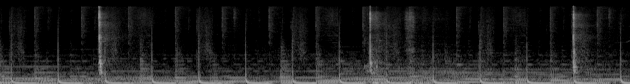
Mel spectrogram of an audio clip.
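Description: Background music, with the sharp clicks of a small 12 V DC solenoid door latch. About a second in, the bolt snaps back out as the timed two-second unlock ends. Near the four-second mark it pulls in again, and it snaps out once more just before the end.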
